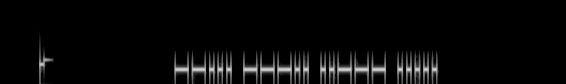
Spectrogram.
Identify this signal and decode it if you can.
Morse code, heard as a keyed tone, about 28 wpm, 700 Hz. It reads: 7825
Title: Numbers - 4-Digit 28wpm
